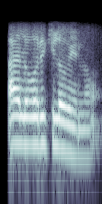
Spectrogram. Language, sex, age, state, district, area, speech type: Tamil, female, 30-45, Tamil Nadu, Nagapattinam, rural, conversation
